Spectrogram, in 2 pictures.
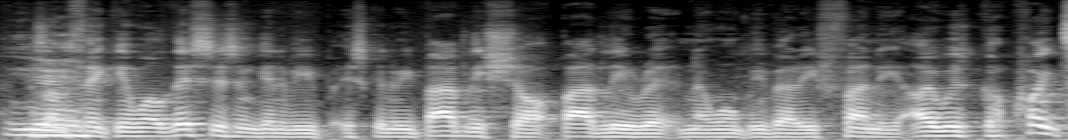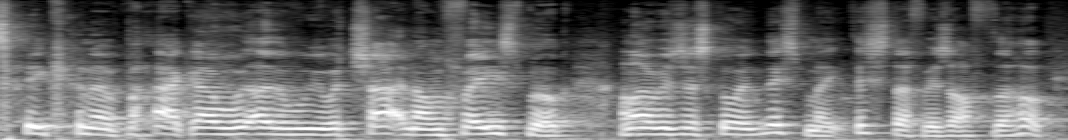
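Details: Adult male speaker; Typical speech.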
